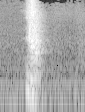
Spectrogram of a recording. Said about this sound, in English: bless but, you, uh, Sammy. Uh, yeah, bless you, dog.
